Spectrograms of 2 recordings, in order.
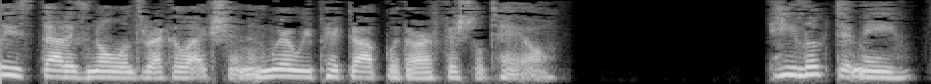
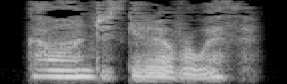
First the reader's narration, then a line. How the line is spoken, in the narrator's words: I mumbled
